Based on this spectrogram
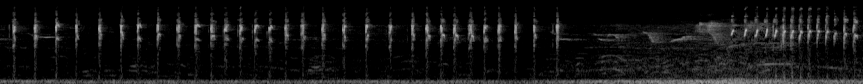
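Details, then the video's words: Lovebird chirps from a tutoring recording for other lovebirds: an even train of crisp clicking chirps over a low hum, fading into softer twittering and rising background noise. "Masteran Ampuh Burung Love Bird"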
